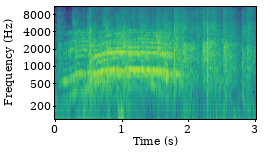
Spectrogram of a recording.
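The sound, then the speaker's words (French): A studio audience applauds with scattered claps over about three seconds, joined early on by a sustained cheering whoop that fades as the clapping thins out. “Autour de cette table et aujourd'hui devant un public dans nos studios. Merci à eux pour le soutien. On peut les entendre.”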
